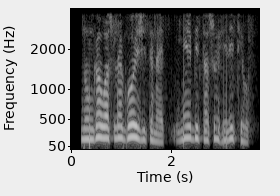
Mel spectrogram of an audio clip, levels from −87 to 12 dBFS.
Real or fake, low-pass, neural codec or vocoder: real; 3.6 kHz; none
